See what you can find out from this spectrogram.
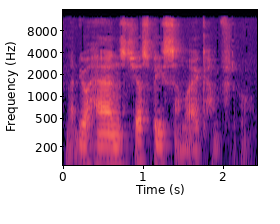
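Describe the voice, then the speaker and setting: A man leading a guided meditation as a teacher, speaking soothingly in short phrases with unhurried pauses. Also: on the low side, fairly even intonation, creaky, fairly bright tone, reverberant. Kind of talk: guided meditation, unscripted and gentle.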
